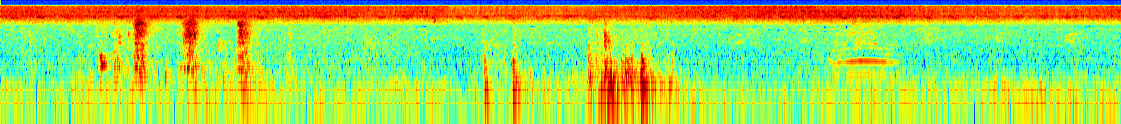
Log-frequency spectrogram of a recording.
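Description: A few scattered clicks, then a brief louder rustling noise about four and a half seconds in, followed by one short animal call that rises and falls in pitch.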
